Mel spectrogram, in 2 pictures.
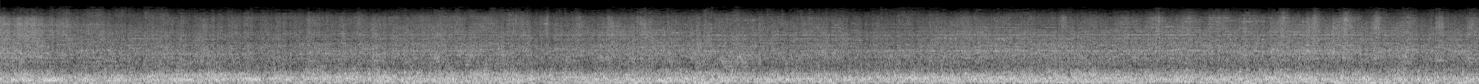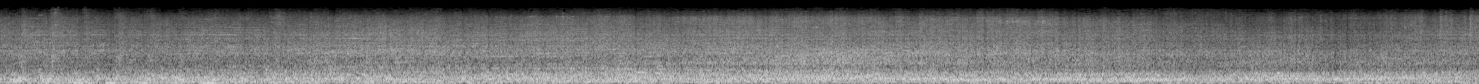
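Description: Norfolk Southern freight train of tank cars rolling steadily past: a continuous rumble of steel wheels on the rails, with the wheels clicking over the rail joints.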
